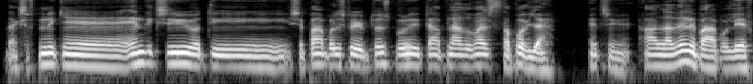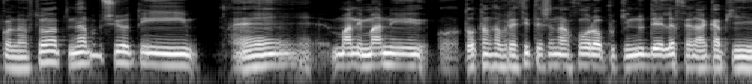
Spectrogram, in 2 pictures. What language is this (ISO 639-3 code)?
ell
